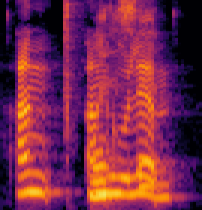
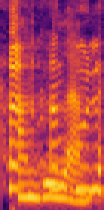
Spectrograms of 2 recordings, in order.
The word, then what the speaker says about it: Angoulême: And I saw so many memes coming out of France because Aglumé, forgive me for the pronunciation. – What are you calling like, it? Angoulême. – Angoulême. Okay, thank you.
